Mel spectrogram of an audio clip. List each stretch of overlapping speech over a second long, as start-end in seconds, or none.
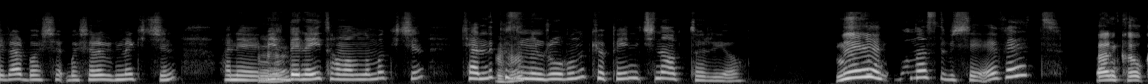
none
